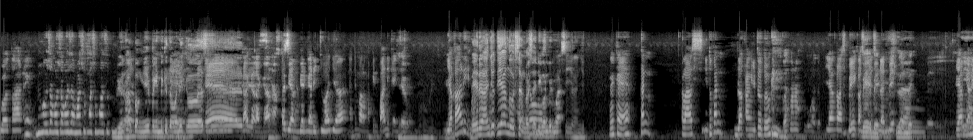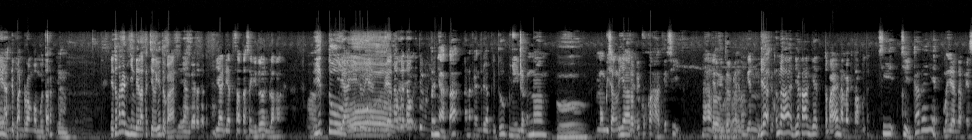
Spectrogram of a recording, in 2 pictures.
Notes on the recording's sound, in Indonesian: Mic lupa dicolok, lagi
